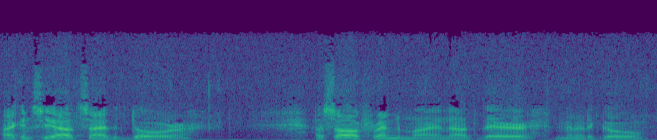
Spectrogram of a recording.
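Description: An actor playing a cool, self-assured outlaw gang boss with a taunting, sardonic manner in a radio western. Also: male voice, deep voice, fairly even intonation, normal speed, sharp tone, dull audio. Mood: quiet menace. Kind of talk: 1950s radio western acting.

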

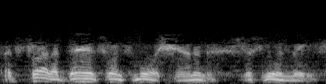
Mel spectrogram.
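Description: A man's voice: fairly low pitch, huge pitch swings, moderate pace, gravelly, noisy background, full character voice. An actor playing a taunting, sarcastic henchman villain in a 1950s radio drama. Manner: sarcastic, goading. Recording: muffled, phone-like old radio recording.

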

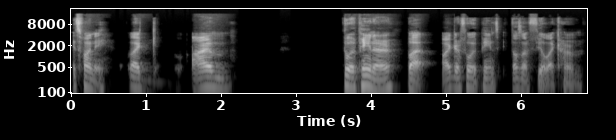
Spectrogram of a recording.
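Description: A man's voice: mid-range voice, lively intonation, unhurried, gravelly. A man chatting casually and candidly, in an informal way with frequent check-in tags. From Australia. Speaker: podcast participant. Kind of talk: casual chat.

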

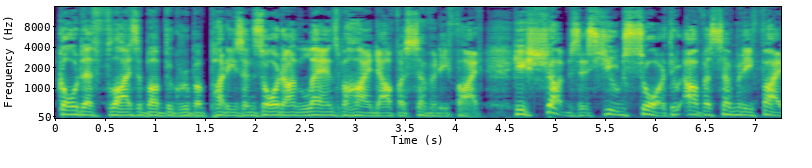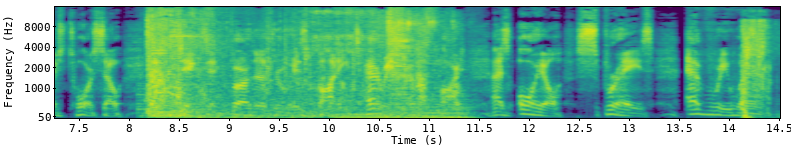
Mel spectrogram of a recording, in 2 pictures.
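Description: A man's voice: fairly low pitch, normal speed. A man giving dramatic scripted narration of an action story in an amateur audio drama. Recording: noisy amateur recording with heavy background noise.

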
